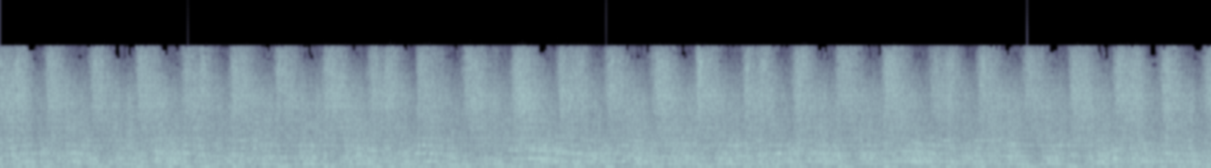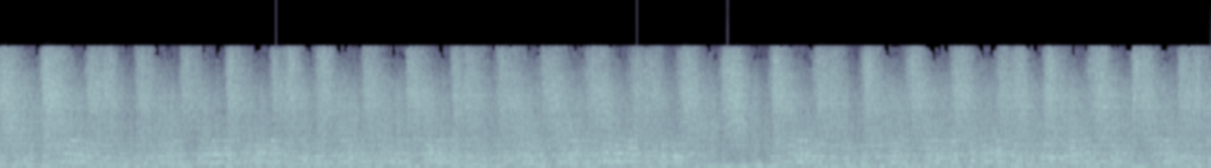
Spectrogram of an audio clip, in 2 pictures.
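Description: A wind band of flutes, clarinets, saxophones and brass with sousaphones plays a Mixe son y jarabe, a traditional Oaxacan dance piece, with a steady, even beat.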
